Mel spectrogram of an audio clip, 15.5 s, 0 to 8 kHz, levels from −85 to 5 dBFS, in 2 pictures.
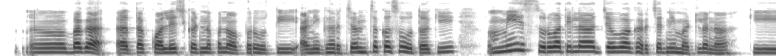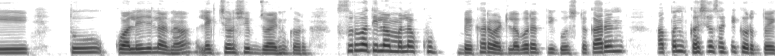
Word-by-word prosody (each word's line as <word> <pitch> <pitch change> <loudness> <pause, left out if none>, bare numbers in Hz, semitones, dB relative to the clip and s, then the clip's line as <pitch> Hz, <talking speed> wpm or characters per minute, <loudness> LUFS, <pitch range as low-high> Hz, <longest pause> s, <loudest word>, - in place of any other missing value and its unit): अ, 220 0 -2
बघा 235 0 +6 0.2
आता 215 +3 +2
कॉलेजकडनं 215 +2 +2
पण 225 -1 0
ऑफर 200 +2 0
होती, 200 +2 -3
आणि 200 +1 +1
घरच्यांचं 225 +5 0
कसं 260 0 +3
होतं 200 -4 +2
की 235 +2 -3 0.4
मी 290 +9 +2
सुरुवातीला 260 -3 +3
जेव्हा 240 0 +4
घरच्यांनी 225 +1 -1
म्हटलं 200 +1 -1
ना 165 -1 -1 0.2
की, 195 0 -1 0.4
"तू 220 +1 -1 0.2
कॉलेजला 200 +1 +3
ना 170 +4 -2
लेक्चरशिप 205 +3 -1
जॉइन 175 0 +1
कर." 165 0 -5 0.4
सुरुवातीला 300 -1 +4
मला 265 -1 +2
खूप 255 -5 -6 0.2
बेकार 220 +4 0
वाटलं 180 0 +1
बरं 205 +1 +2
ती 200 - -4
गोष्ट. 175 +1 -5
कारण 265 +5 +3 0.4
आपण 270 +6 0
कशासाठी 245 +1 -1
करतोय? 180 -5 +1
215 Hz, 145 wpm, -23 LUFS, 195-240 Hz, 0.4 s, बघा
